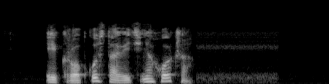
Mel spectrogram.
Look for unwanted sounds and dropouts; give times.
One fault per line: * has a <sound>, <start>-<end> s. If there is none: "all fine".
all fine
